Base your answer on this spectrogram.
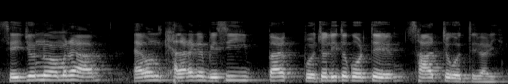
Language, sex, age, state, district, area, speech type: Bengali, male, 18-30, West Bengal, North 24 Parganas, urban, spontaneous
